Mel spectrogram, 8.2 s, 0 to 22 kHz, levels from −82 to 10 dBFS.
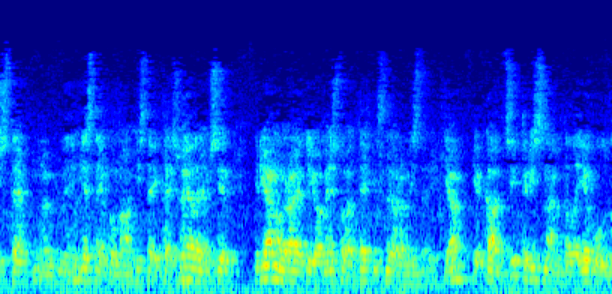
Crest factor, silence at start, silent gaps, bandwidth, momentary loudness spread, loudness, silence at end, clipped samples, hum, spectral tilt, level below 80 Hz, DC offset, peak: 20 dB; 0 s; none; 12 kHz; 10 LU; -29 LUFS; 0 s; under 0.1%; none; -5.5 dB/octave; -50 dBFS; under 0.1%; -10 dBFS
